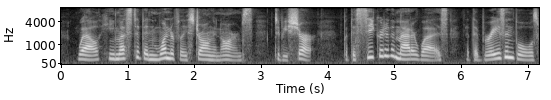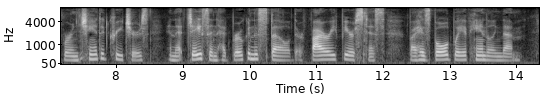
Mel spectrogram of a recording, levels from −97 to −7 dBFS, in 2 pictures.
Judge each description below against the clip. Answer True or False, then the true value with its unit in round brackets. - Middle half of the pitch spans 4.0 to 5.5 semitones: False (3.5 semitones)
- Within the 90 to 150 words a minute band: False (190 wpm)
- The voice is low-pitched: False (185 Hz)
